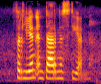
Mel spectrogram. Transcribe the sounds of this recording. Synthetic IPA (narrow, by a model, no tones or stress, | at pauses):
fərliənəntærnəstiən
